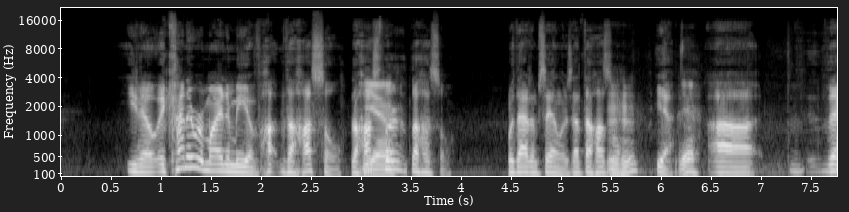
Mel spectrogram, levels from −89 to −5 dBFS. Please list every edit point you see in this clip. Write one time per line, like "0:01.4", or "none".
0:02.9
0:03.5
0:04.5
0:05.9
